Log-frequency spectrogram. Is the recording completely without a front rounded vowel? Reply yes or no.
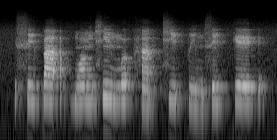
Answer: yes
